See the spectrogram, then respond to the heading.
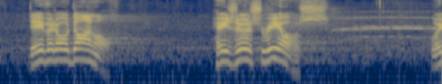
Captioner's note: cheers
